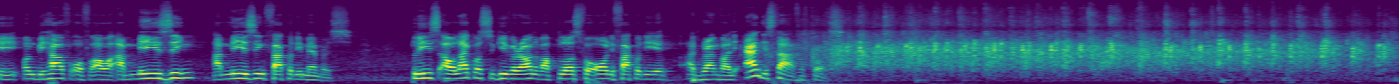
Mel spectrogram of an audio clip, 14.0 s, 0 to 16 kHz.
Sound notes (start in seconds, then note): 7.5 audience applauding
